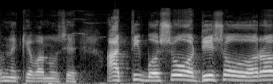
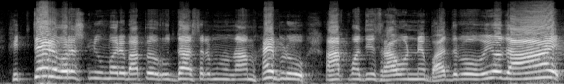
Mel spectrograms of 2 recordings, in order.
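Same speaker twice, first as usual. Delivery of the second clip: raised, loud dramatic narration; impassioned storytelling; 5 semitones higher, 8 dB louder than usual. Acted. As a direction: declaim the tragic turn at full voice. Dramatic turn in the tale. (ઊંચા અવાજે ભાવુક કથાકથન)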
